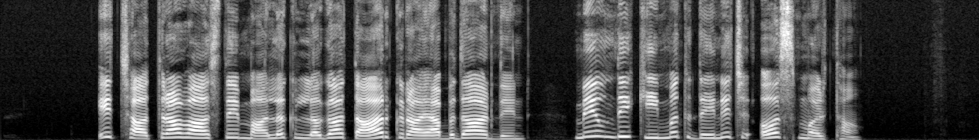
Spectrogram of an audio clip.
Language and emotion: Dogri, sad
